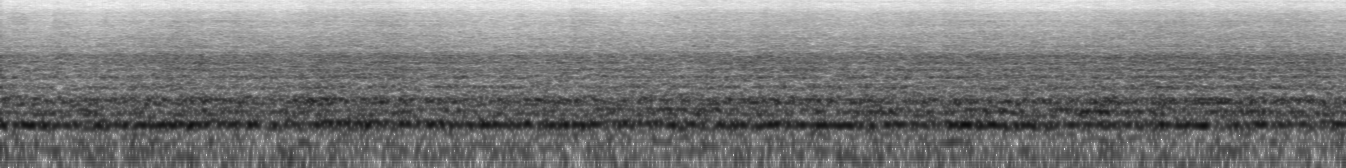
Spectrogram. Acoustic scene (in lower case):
subway train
